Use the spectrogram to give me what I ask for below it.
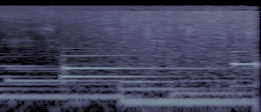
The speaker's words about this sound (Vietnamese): Càng lo lắng hơn nữa khi bầu trời bắt đầu đổ cơn mưa.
